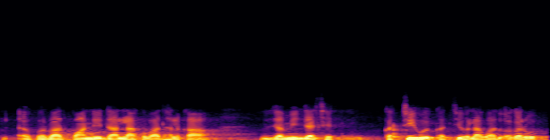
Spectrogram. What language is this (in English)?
Maithili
